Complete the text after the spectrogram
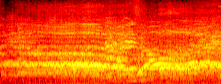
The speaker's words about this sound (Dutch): De vrouwen waren aan het juichen. Het publiek was in extase.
